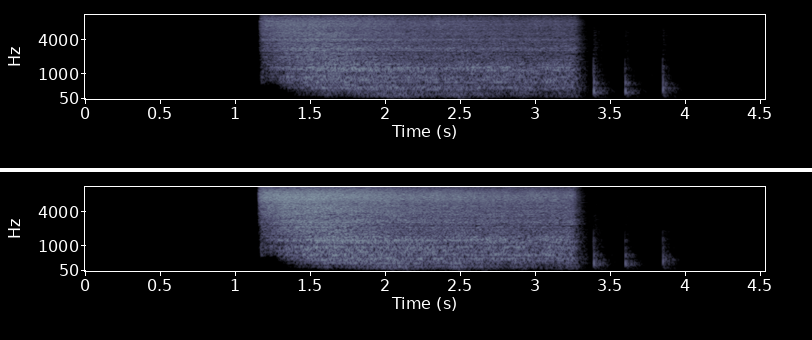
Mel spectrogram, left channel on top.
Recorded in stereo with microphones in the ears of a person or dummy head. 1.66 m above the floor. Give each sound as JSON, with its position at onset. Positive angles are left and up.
{"t": 1.1, "sound": "frying", "side_deg": -85, "distance_m": 0.9}
{"t": 3.4, "sound": "knocking", "side_deg": 25, "distance_m": 0.5}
